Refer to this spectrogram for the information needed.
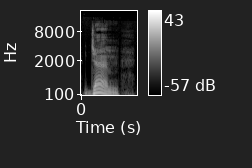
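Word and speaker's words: Dżem: El nombre de la banda proviene de la palabra inglesa jam session, que tiene la misma pronunciación que la palabra polaca para jam, jam, en el sentido de una fruta en conserva.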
